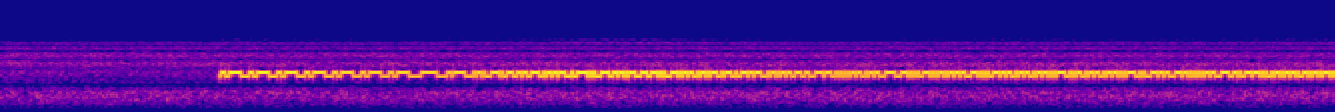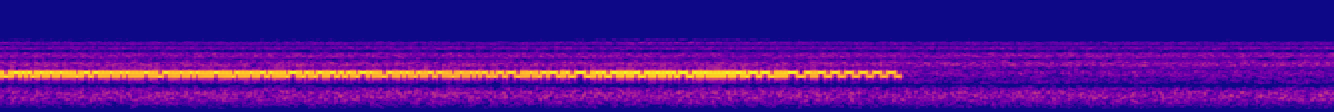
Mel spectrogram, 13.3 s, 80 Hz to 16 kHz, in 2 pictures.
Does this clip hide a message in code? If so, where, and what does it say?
Yes: NAVTEX (SITOR-B), 100 baud, 170 Hz shift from 1.1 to 11.2 s, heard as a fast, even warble, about 1360 Hz centre. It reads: BVCY7 UC94Z 48W49 NY35R 6RNUV NY7WA Z3KRQ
